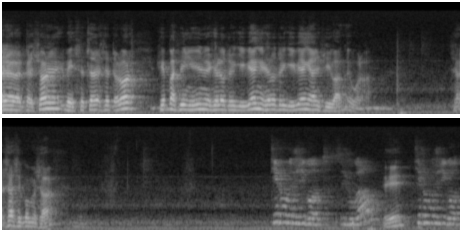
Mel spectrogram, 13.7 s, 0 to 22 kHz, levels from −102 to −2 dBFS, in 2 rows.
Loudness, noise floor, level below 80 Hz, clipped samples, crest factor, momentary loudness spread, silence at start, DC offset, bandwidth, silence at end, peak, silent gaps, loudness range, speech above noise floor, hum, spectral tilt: -34 LUFS; -57 dBFS; -58 dBFS; under 0.1%; 22 dB; 18 LU; 0 s; under 0.1%; 16 kHz; 0 s; -14 dBFS; none; 15 LU; 23 dB; none; -6.5 dB/octave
